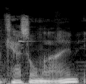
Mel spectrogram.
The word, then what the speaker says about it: Castlemaine: Carefully pronounce that one. Castlemaine in Victoria.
